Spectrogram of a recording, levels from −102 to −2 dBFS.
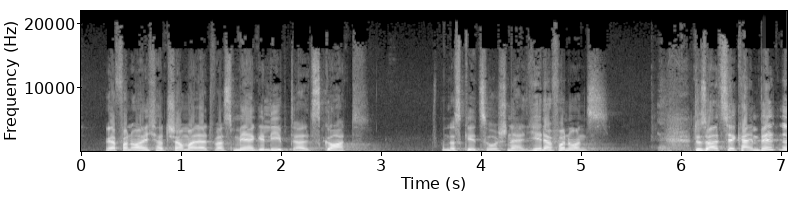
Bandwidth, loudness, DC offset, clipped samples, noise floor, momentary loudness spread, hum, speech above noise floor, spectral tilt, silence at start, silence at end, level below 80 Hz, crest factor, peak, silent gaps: over 20 kHz; -14 LUFS; under 0.1%; under 0.1%; -53 dBFS; 15 LU; none; 39 dB; -4 dB/octave; 0.25 s; 0 s; -56 dBFS; 16 dB; 0 dBFS; none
